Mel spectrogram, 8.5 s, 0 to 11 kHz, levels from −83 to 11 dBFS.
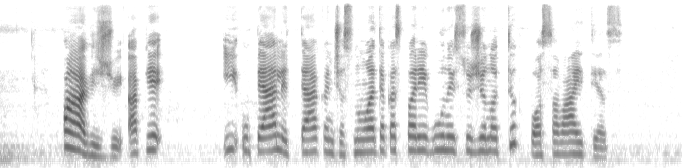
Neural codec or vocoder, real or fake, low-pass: vocoder, 44.1 kHz, 128 mel bands every 256 samples, BigVGAN v2; fake; 9.9 kHz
